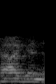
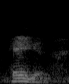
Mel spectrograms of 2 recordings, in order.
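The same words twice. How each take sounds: First: Hagen is pronounced the German way. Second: Hagen is pronounced the English way. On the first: This is how Germans say the city's name. The speaker calls it wrong. "the Germans say Hagen" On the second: This is the preferred way to say the city's name. The speaker calls it right. "the answer is Hagen"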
